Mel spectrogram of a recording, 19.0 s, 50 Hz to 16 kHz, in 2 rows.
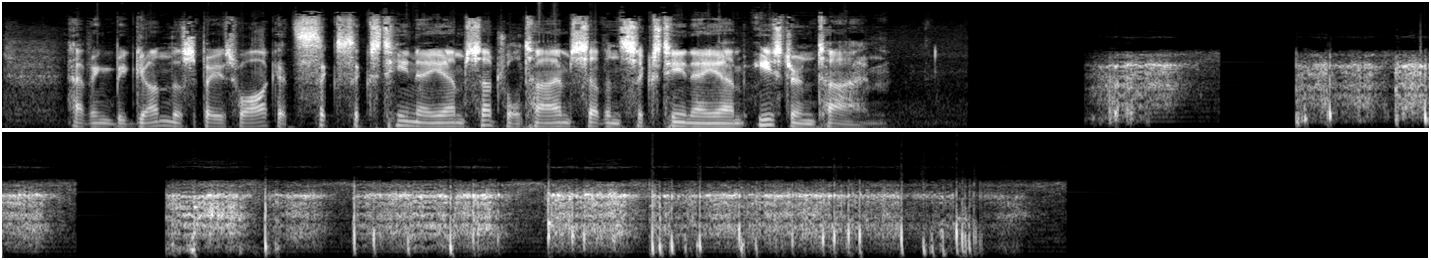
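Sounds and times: radio static hiss: 0:07.2 - 0:10.0, 0:10.6 - 0:16.6
radio clicks and crackles: 0:07.3 - 0:07.9, 0:08.6 - 0:10.0, 0:10.6 - 0:16.5.

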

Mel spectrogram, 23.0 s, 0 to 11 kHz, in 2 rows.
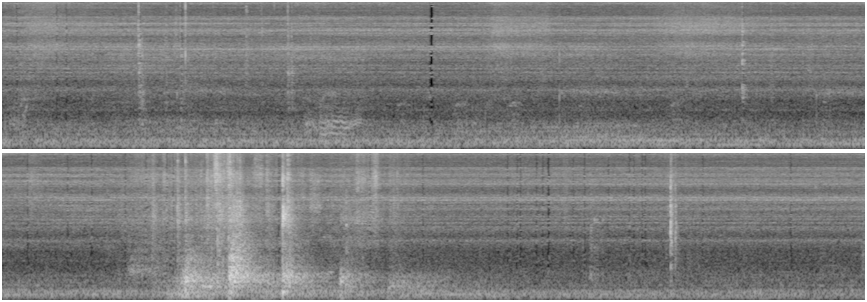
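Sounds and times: steady low rumble: 0:00.0 - 0:23.0.

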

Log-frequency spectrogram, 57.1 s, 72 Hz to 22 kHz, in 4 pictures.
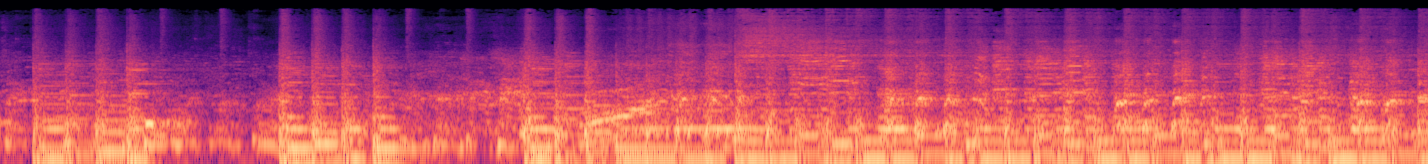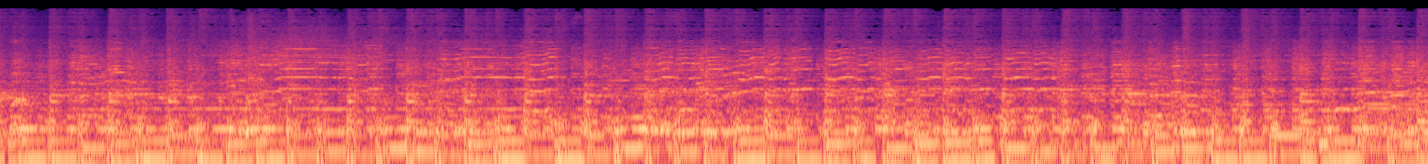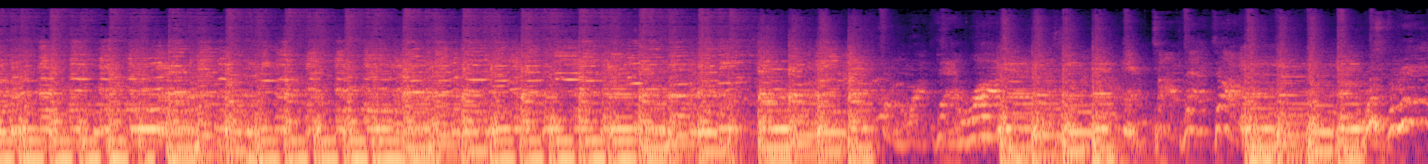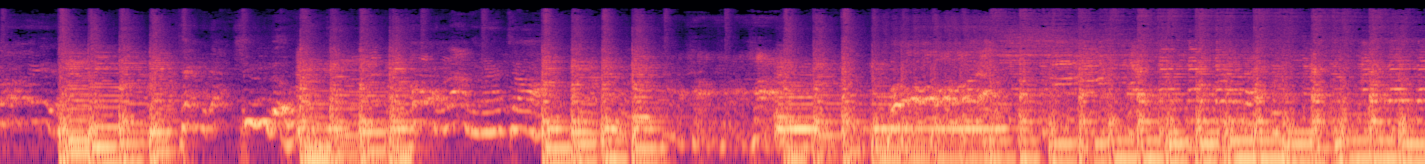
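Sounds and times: bass guitar: 0:00.0 - 0:57.0
electric guitar: 0:00.0 - 0:57.0
drum groove: 0:00.2 - 0:01.9, 0:02.8 - 0:37.6, 0:38.5 - 0:40.0, 0:40.9 - 0:44.9, 0:45.8 - 0:47.3, 0:48.2 - 0:49.6, 0:50.5 - 0:57.0
blues harmonica: 0:05.3 - 0:37.4, 0:45.9 - 0:47.2, 0:50.6 - 0:57.0.

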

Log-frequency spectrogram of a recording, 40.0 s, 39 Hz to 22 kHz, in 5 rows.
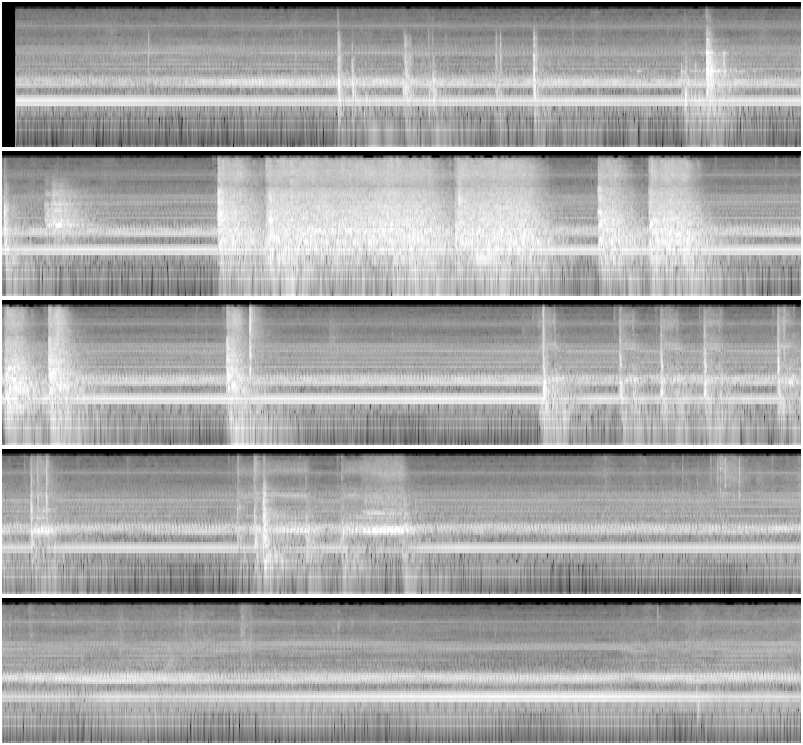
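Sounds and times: door assembly machine humming: 0:01.0 - 0:17.2, 0:18.0 - 0:39.9
knocks and clicks on wooden frame: 0:03.3 - 0:05.5.

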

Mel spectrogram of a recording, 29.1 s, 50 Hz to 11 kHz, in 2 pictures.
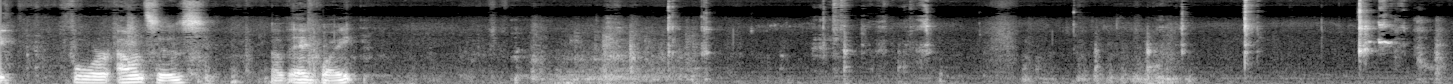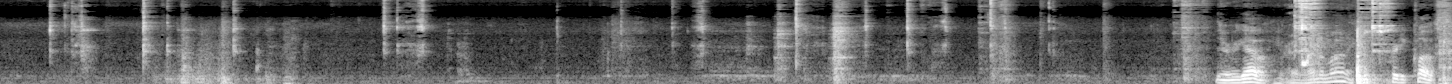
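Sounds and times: metal spoon clinking on glass: 0:13.6 - 0:14.1.

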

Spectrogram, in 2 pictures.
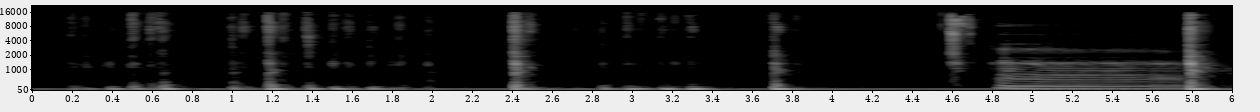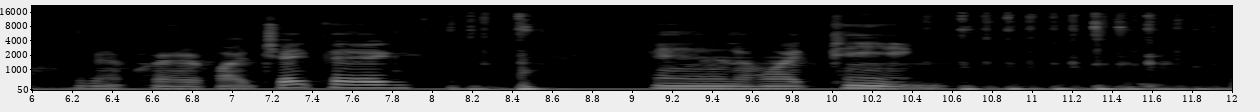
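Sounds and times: steady pitched hum: 0:00.0 - 0:12.0
typing on computer keyboard: 0:00.2 - 0:03.9, 0:08.1 - 0:08.6, 0:10.5 - 0:12.0.

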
